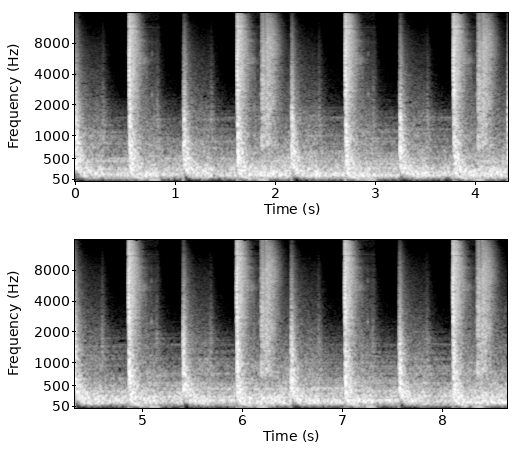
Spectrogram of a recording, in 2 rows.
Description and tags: StopDrumLoop111BPM
Drum Loop 111BPM
111BPM, Loop, Drum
